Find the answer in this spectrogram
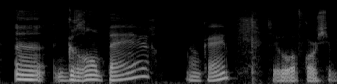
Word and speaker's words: grands-pères: Okay, so it's not really difficult, and especially if you think about that, you don't pronounce this S, so actually phonetically it's the same grand-père here and grand-père here.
